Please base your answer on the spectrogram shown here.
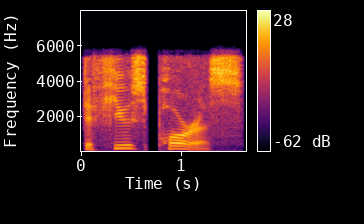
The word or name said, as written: diffuse-porous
